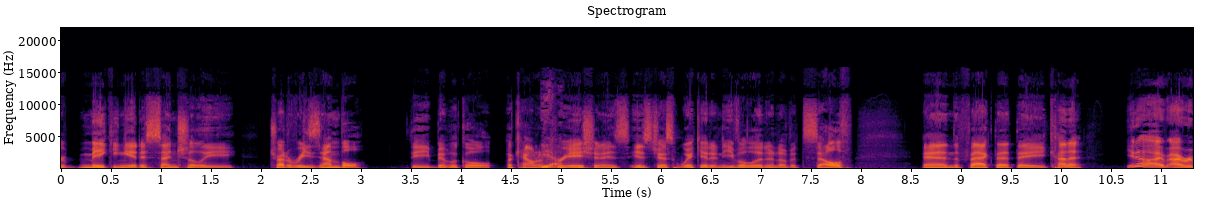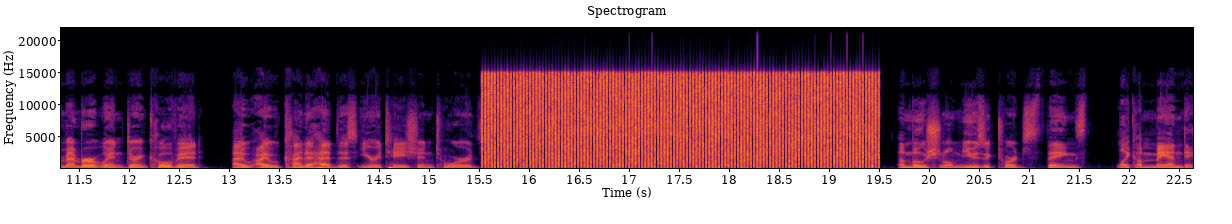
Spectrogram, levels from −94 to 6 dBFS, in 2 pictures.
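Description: Speech, interrupted from 15.53 to 19.53 s (after "of had this irritation", before "emotional music towards things") by a compressed stream played as audio: an undecoded AC-3 bitstream, consistent with about 448 kbps, heard as loud chattering static. The waveform shows 9.3 ms noise bursts separated by silence, 31 times per second. On a spectrogram these appear as broadband vertical stripes.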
